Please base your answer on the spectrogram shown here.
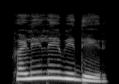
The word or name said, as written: ಕಳಿಲೆವಿದಿರ್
